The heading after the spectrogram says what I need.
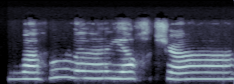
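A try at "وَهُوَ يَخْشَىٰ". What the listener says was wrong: वाव को ना, इस ये वाले वाव को, इसको जल्दी छोड़ दें।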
